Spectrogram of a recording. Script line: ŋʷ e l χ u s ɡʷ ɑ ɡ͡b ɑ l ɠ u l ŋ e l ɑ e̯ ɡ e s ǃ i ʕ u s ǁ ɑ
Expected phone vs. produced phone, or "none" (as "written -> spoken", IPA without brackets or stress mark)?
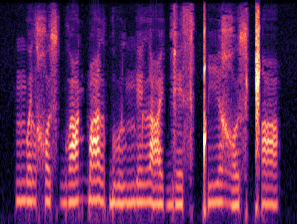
ʕ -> ʁ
